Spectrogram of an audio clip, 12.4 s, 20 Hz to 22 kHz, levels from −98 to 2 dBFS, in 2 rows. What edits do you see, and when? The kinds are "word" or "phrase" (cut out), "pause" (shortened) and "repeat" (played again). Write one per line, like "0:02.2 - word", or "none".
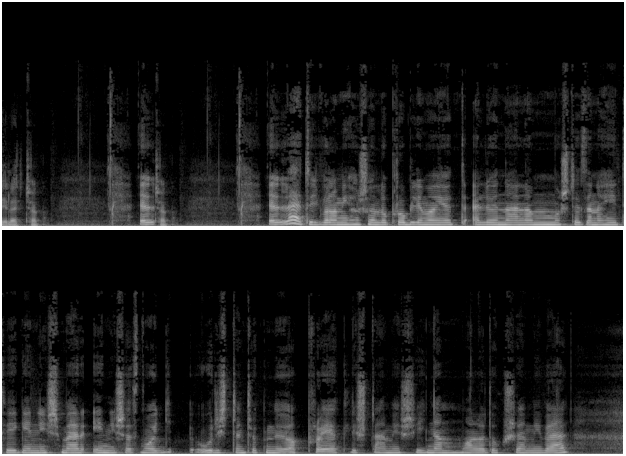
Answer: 0:01.5 - repeat
0:07.6 - word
